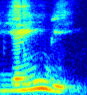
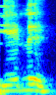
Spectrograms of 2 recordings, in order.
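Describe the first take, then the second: First: The name is said the American way. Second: The name is said the Liberian English way.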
